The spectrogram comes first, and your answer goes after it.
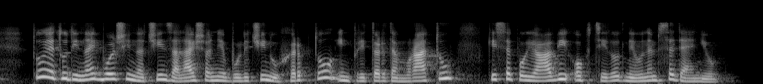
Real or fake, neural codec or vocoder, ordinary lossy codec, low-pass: fake; codec, 16 kHz, about 1 kbps, DyCAST, with the encoder's durations; none; 7.2 kHz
